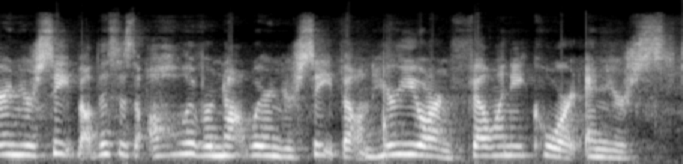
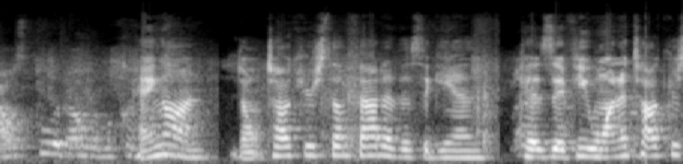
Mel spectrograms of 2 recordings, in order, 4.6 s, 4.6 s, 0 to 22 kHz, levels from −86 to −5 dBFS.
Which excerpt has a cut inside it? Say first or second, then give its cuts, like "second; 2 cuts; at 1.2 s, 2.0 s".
second; 2 cuts; at 1.4 s, 3.3 s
